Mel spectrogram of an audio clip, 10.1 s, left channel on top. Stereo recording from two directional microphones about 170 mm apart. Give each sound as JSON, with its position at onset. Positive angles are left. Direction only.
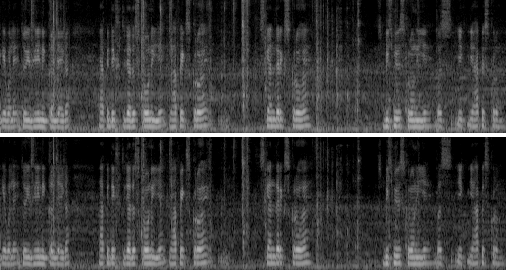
{"t": 0.0, "sound": "speech", "side_deg": -25}
{"t": 0.9, "sound": "speech", "side_deg": 10}
{"t": 2.0, "sound": "speech", "side_deg": -25}
{"t": 5.3, "sound": "speech", "side_deg": -20}
{"t": 7.7, "sound": "speech", "side_deg": -25}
